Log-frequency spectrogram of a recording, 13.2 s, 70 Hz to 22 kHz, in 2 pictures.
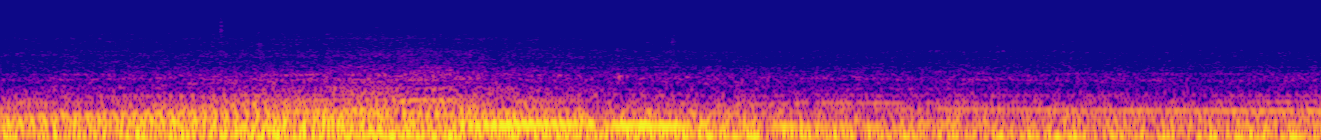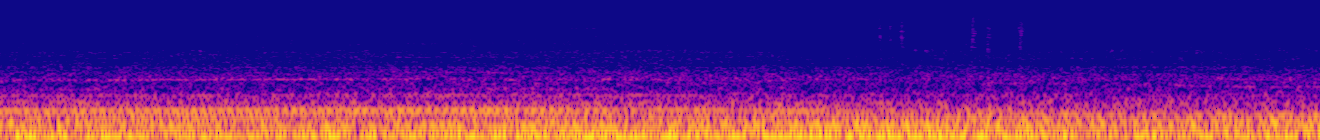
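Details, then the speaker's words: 1971 Dodge Demon 340 V8 with ignition timing stepped down to 38 degrees: deep, even burble settling after a blip, a little lazy right off idle but otherwise running clean and healthy. "It sounds a little lazy right off idle, but otherwise pretty happy."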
